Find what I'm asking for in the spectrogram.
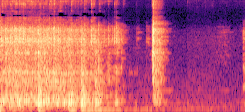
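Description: A sewing machine stitching a cord onto a blouse back neck, running steadily up close for about a second before stopping, followed by a faint click.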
